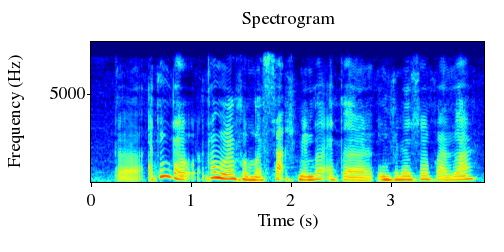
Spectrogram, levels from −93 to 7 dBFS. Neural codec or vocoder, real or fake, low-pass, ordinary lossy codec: codec, 44.1 kHz, 3.4 kbps, Pupu-Codec; fake; 7.2 kHz; none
